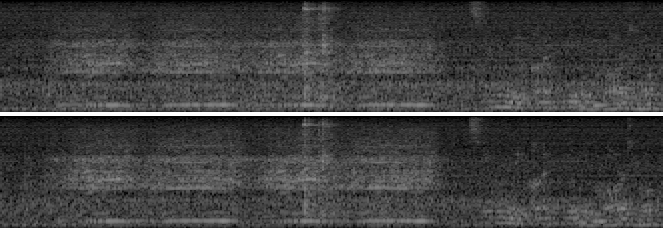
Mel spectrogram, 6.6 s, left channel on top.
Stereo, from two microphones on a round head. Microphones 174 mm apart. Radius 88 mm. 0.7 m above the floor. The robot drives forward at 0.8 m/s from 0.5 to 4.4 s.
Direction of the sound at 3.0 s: 15° right (ahead or behind).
